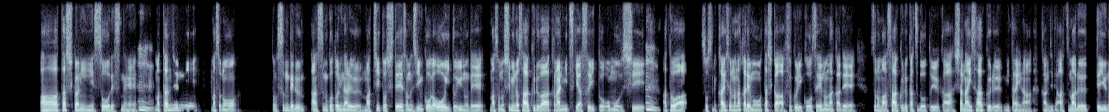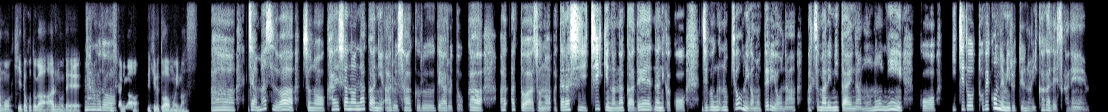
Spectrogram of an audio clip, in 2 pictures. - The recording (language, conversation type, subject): Japanese, advice, 慣れた環境から新しい生活へ移ることに不安を感じていますか？
- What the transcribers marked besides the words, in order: none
